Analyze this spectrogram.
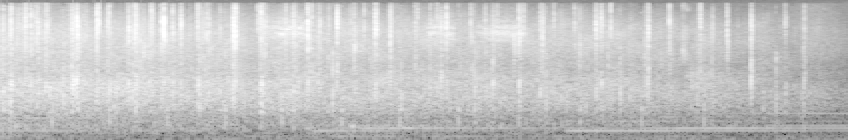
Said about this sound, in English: Everyone together, let's clap our hands and give honor and worship to Jesus. Hallelujah.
